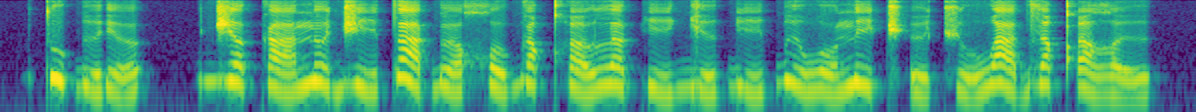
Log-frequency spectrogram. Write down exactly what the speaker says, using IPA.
tu˥˩ɠɨ˧˩˧ɾʲɵ˧˩˧ | d͡ʒɐ˥˩ka˧˩˧nɵ˥˩ d͡ʒi˧˩˧ta˥˩ ɠɵ˧˩˧ χu˧˩˧ɡɵ˥˩qʰu˧˩˧ lɐ˥˩ki˧˩˧ ɡʲɨ˧˩˧ɠi˧˩˧ ɓɨ˥˩wo˧˩˧ni˥˩ t͡ʃʼʉ˧˩˧t͡ʃu˧˩˧ wa˥˩d͡zɨ˥˩ qʼɨ˥˩ ʁɨ˧˩˧

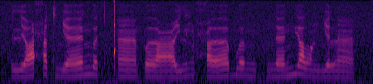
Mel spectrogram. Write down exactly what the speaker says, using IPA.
lʲɑ ħɜtʎɛːŋəːt ǃæ̃ːpəː ʕilʲə̃ŋ ħɜːbəːŋ | nɛːŋjɛlˠə̃ŋʎɛ læ̃

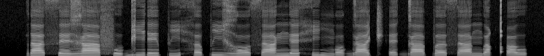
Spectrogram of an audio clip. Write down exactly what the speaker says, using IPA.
ɾa˧˩θɛ˧˩ ɣa˧˩fo˧˩ ɡi˦ɾe˦ pi˩˥hɐ˧˩ pi˦ ɣɔ˧˩θa˩˥ŋɛ˦ hi˦ŋɔ˩˥ɡa˩˥t͡ʃʼɛ˧˩ ɡa˧˩pɐ˦ θa˩˥ŋʷɛ˦qʼo˦

